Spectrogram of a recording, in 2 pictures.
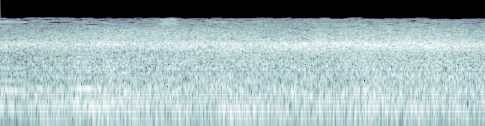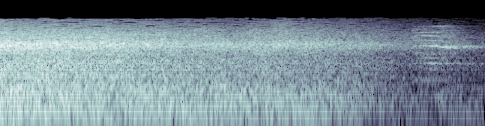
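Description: A steady rushing noise, like surf, that fades out gradually over the last three seconds.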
